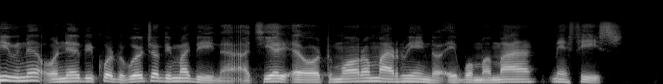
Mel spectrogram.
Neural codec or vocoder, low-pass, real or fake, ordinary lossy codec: codec, 16 kHz, 0.5 kbps, FunCodec, trained on LibriTTS, 25 frames a second; none; fake; none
